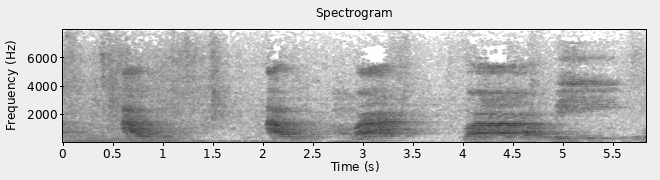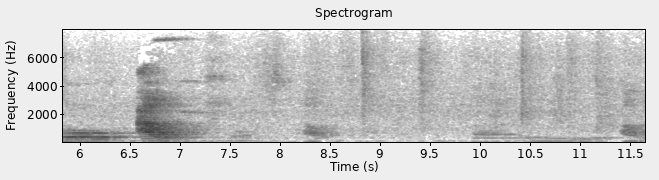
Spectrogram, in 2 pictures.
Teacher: keluar dari dua bibir dengan memoncongkannya sehingga ada celah untuk mengalir suara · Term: wau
